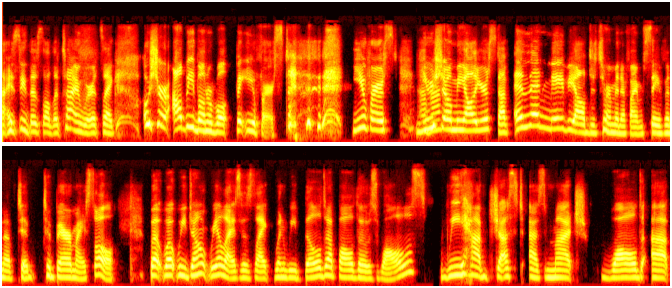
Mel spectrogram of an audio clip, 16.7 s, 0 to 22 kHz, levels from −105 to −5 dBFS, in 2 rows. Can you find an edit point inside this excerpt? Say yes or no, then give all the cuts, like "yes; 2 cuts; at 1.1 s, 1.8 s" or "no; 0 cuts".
yes; 1 cut; at 13.7 s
